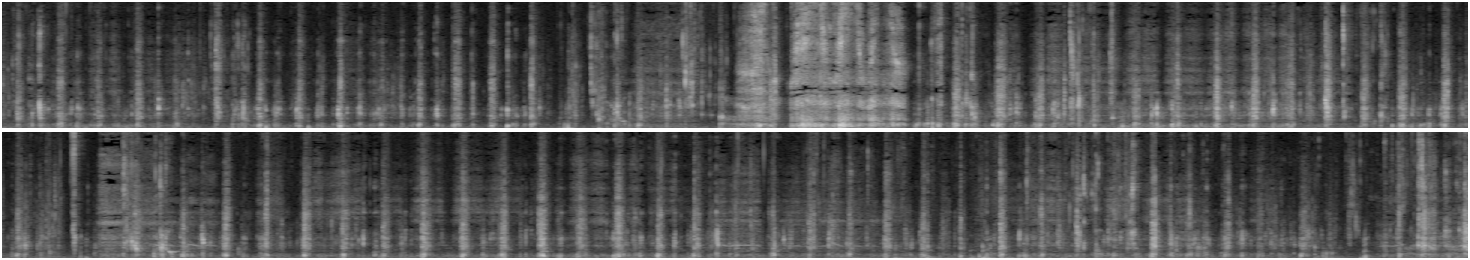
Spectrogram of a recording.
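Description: Close-miked chewing of spicy mixed sea squirt and cucumber: wet crunching and many small mouth clicks, with a louder, noisier stretch about eight seconds in.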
